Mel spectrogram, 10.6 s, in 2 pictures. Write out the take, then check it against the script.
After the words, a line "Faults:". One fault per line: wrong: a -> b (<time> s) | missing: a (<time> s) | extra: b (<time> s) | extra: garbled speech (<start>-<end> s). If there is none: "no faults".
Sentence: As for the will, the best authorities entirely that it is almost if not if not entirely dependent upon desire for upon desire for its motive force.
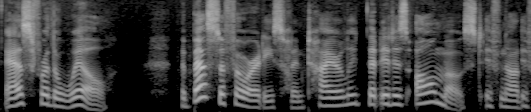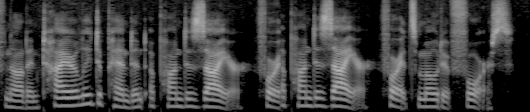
As for the will, the best authorities entirely that it is almost if not if not entirely dependent upon desire for upon desire for its motive force.
Faults:
no faults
